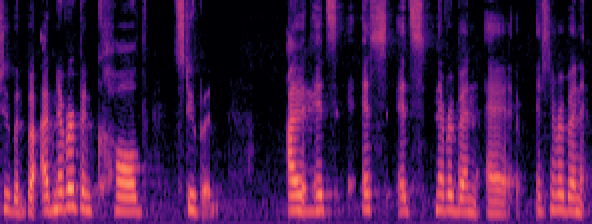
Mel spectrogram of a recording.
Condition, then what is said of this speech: Stuttering. And of course, when I get nervous, it gets worse.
